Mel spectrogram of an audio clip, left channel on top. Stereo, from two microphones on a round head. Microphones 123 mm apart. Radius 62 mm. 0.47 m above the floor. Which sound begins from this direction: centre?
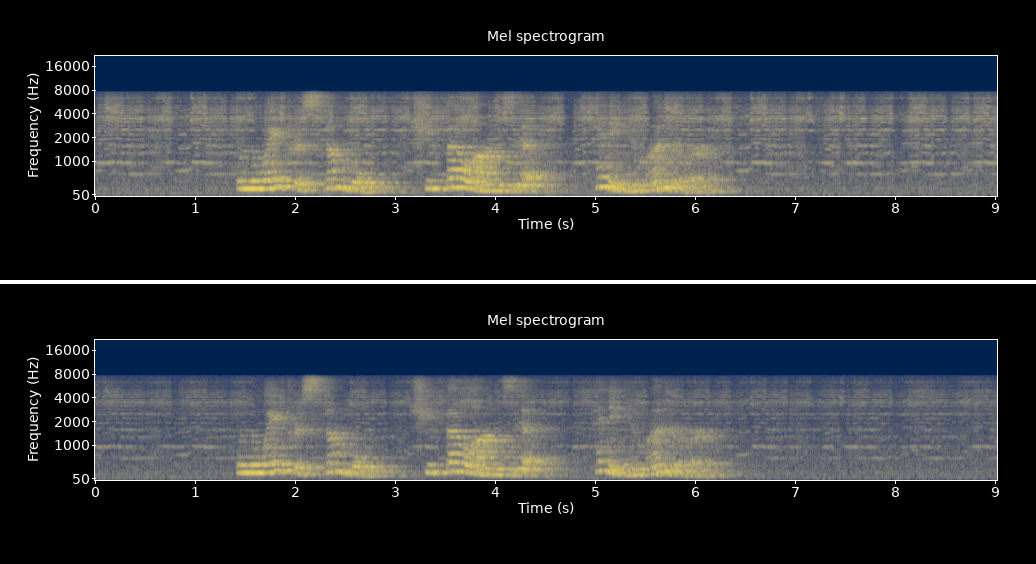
A woman speaking, at 1.4 s.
